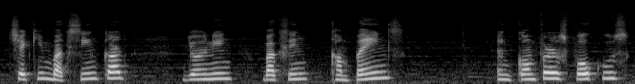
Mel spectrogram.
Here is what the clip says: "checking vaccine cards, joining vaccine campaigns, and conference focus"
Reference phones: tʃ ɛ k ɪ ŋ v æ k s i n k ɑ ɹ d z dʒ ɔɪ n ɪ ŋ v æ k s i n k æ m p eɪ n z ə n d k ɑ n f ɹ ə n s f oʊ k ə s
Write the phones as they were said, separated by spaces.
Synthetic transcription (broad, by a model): tʃ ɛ k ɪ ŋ b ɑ k s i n k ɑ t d dʒ ɔɪ n ɪ ŋ b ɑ k s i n k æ m p eɪ n s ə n k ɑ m f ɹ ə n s f oʊ k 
